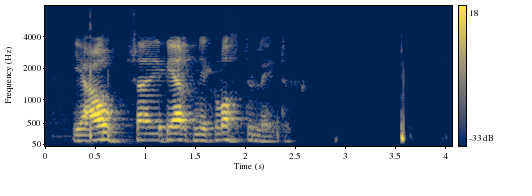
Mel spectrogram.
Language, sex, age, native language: Icelandic, male, 60-69, Icelandic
